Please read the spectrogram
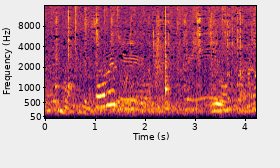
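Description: Takoyaki batter sizzling on a hot cast-iron takoyaki pan while a metal pick scrapes through it, with a few sharp clicks as the pick taps the pan.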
